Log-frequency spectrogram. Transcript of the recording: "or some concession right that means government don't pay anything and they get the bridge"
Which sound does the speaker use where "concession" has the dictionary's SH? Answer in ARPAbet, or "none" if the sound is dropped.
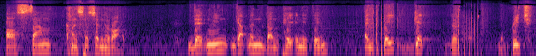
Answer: S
